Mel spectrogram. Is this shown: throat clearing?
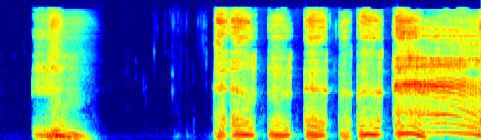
yes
